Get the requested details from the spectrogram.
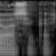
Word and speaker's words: Осака: Как по-японски не знаю, в русском варианте Осака все таки Вот из Осаки возвращаясь, потому что, мне кажется, в японском там ударение на последний слог.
